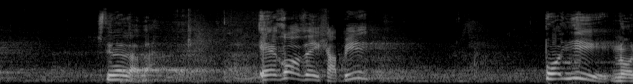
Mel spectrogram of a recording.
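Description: A middle-aged man speaks forcefully into a microphone in a large echoing hall.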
